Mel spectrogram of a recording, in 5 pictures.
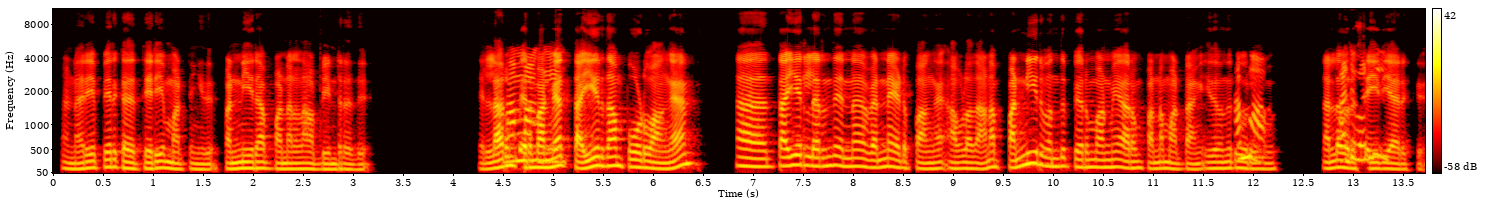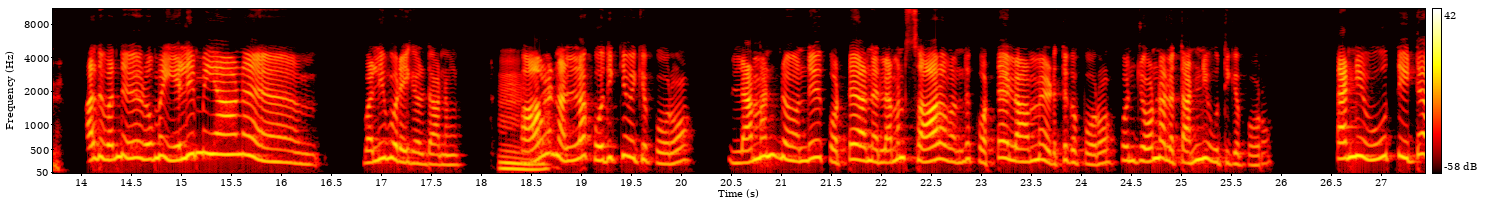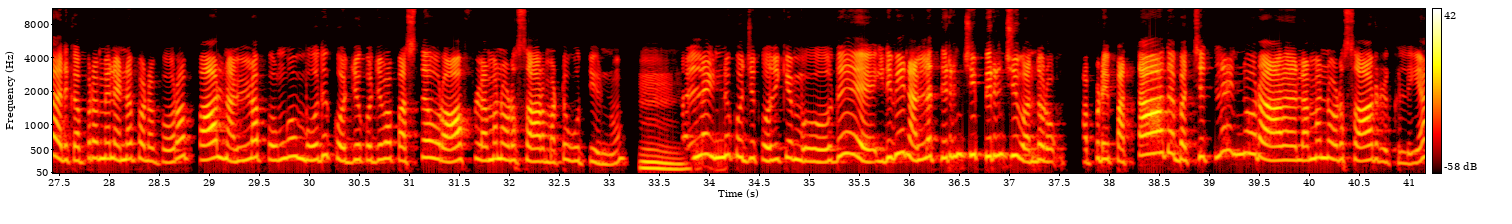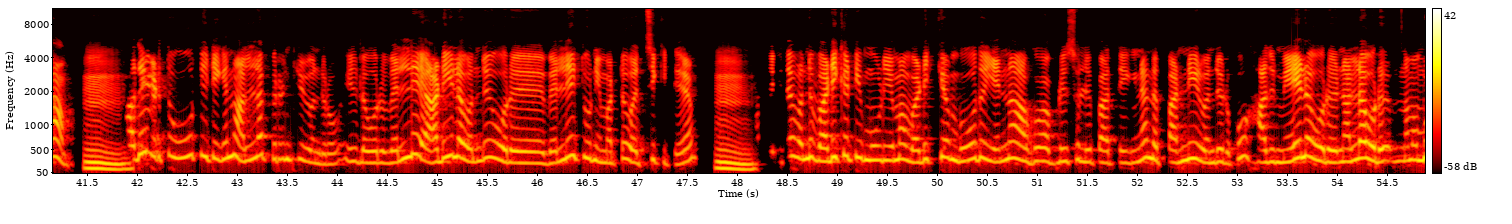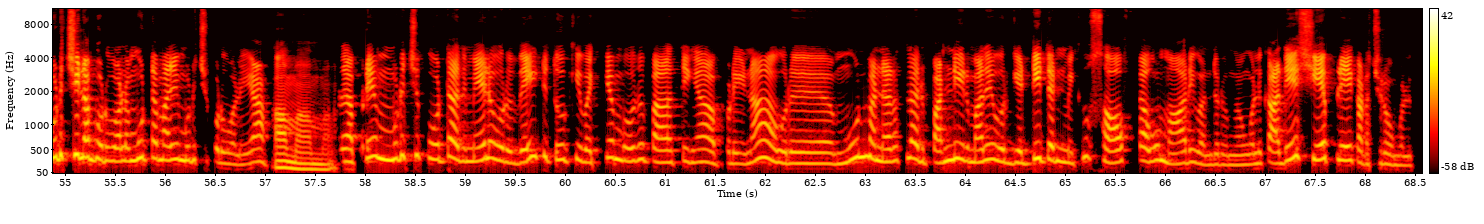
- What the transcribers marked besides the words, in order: in English: "சாஃப்ட்டாகவும்"
- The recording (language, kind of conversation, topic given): Tamil, podcast, மீதமுள்ள உணவுகளை எப்படிச் சேமித்து, மறுபடியும் பயன்படுத்தி அல்லது பிறருடன் பகிர்ந்து கொள்கிறீர்கள்?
